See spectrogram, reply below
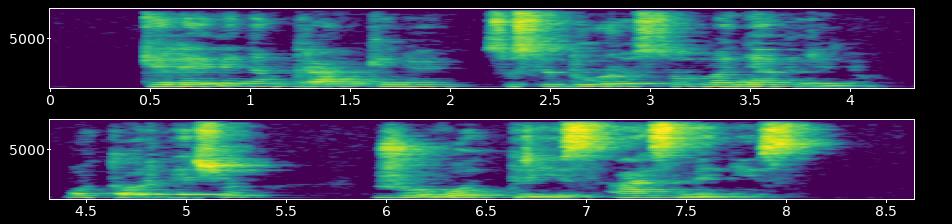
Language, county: Lithuanian, Marijampolė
